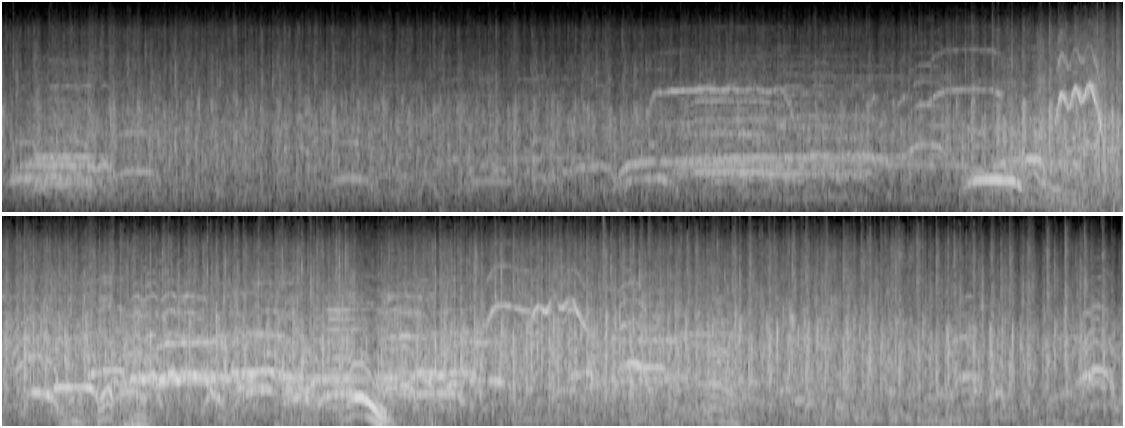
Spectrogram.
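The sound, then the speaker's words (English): An audience applauds steadily as comedians Tim Barnes, Adam Burke and Lamorne Morris are welcomed as guests, the clapping swelling to a louder roar about halfway through, with whoops, shouts and a few rising whistles of cheering mixed into the dense wash of sound. “Please give a big warm welcome to Tim Barnes, Adam Burke, and Lamorne Morris.”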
